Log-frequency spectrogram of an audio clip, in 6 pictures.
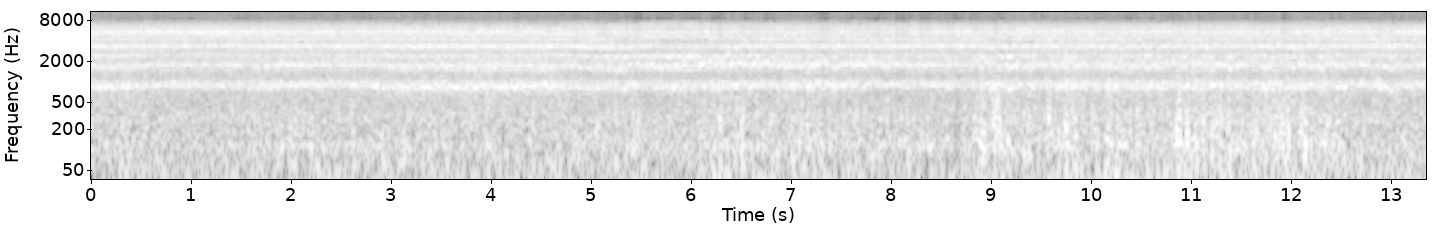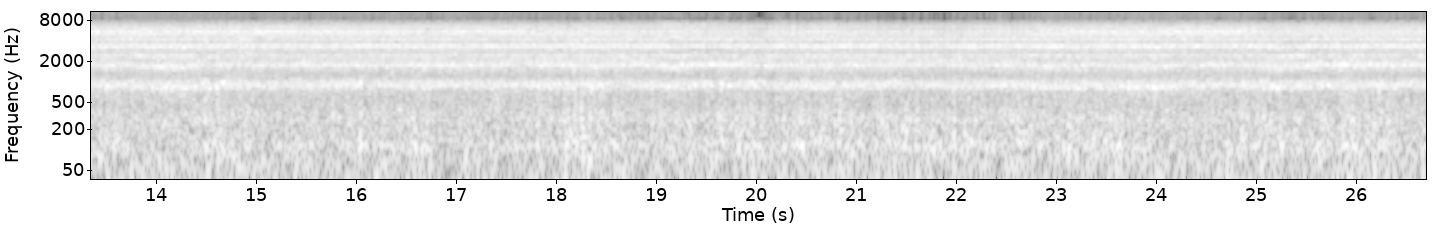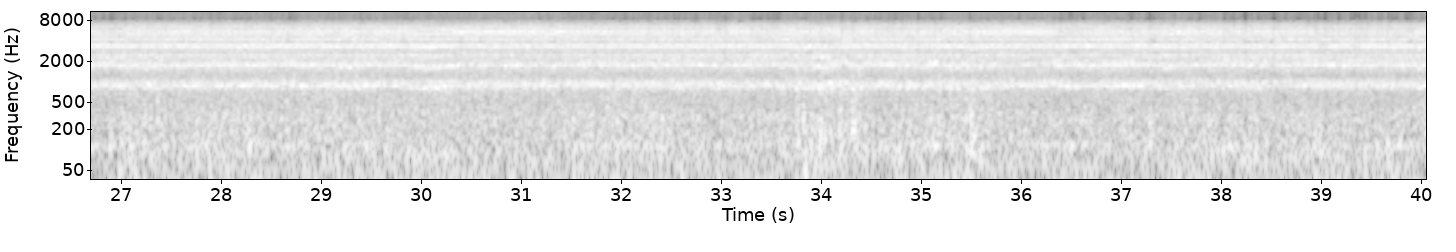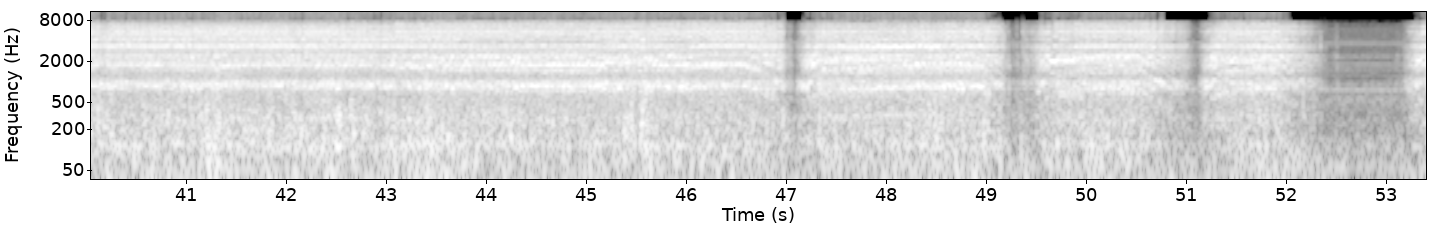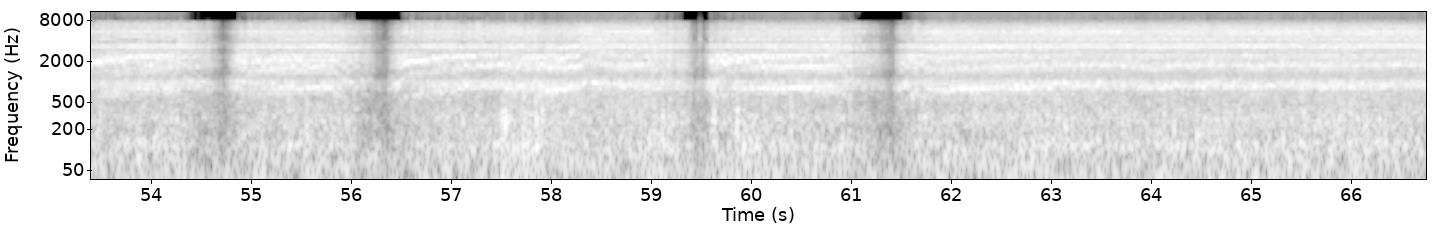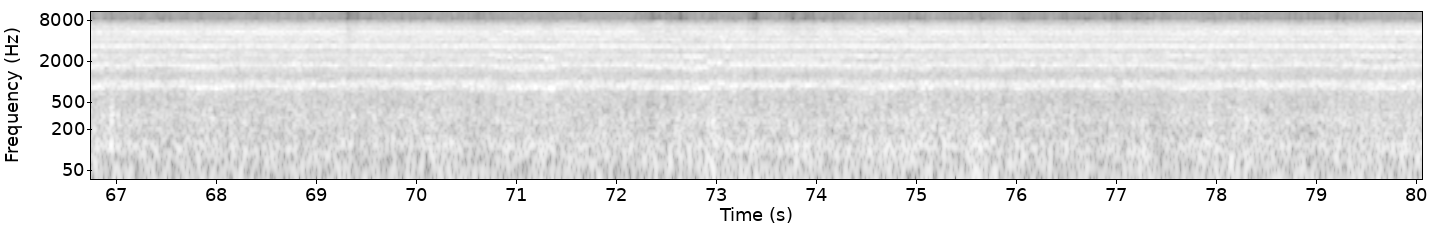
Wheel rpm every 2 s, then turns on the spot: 230, 220, 210, 220, 230, 230, 230, 230, 230, 230, 230, 220, 230, 230, 230, 230, 230, 230, 230, 240, 230, 220, 210, 160, 160, 120, 60, 140, 160, 160, 140, 200, 220, 230, 230, 230, 230, 230, 230, 230.
none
